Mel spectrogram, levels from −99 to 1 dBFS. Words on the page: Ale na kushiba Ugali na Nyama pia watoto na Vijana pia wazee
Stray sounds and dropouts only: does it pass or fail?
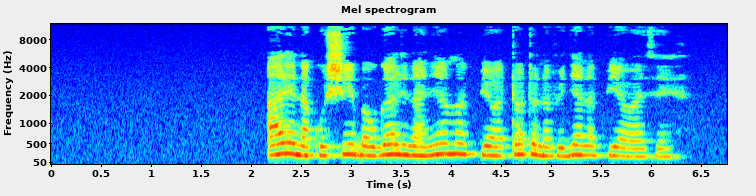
pass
